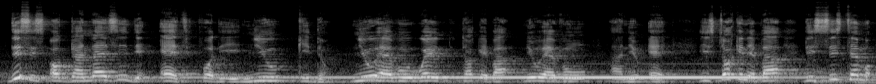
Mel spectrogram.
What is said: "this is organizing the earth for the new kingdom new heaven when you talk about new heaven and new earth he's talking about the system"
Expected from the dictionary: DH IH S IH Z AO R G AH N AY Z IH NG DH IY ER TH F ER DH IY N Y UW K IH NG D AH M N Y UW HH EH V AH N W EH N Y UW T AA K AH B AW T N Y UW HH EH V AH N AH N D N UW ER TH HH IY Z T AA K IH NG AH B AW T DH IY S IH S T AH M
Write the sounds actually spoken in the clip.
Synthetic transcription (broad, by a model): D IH S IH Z AO G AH N AY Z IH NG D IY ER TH F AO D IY N Y UW K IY D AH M N Y UW HH EH V AH N W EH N Y UW T AA K AH B AW T N Y UW HH EH V AH N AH N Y UW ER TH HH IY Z T AA K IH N AH B AW T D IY S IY S T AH M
